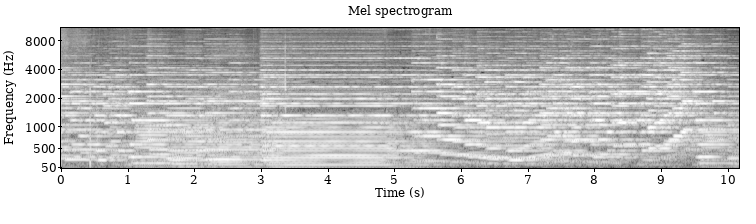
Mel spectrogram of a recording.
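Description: Large pipe organ, a Kegg-built instrument, playing full sustained chords. In the second half a run of notes steps down and then climbs back up.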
